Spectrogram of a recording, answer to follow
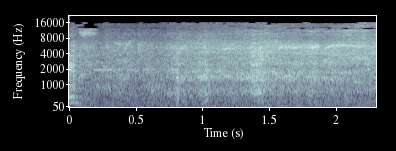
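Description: Electric eighth-scale RC buggies running on a dirt track: a high-pitched whine from their electric motors and drivetrains over a steady rush of tyre and track noise.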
